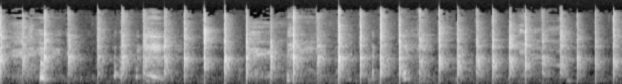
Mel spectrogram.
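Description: A metal spoon beating steadily on the skin of a halved pomegranate, about four strikes a second, knocking the seeds loose into the hand and onto the plate.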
